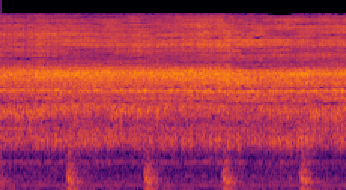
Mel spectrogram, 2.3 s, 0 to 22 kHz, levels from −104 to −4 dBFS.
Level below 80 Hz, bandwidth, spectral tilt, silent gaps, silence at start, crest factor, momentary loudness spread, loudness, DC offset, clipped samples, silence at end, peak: -60 dBFS; 16 kHz; 2.5 dB/octave; none; 0 s; 14 dB; 2 LU; -22 LUFS; under 0.1%; under 0.1%; 0 s; -10 dBFS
